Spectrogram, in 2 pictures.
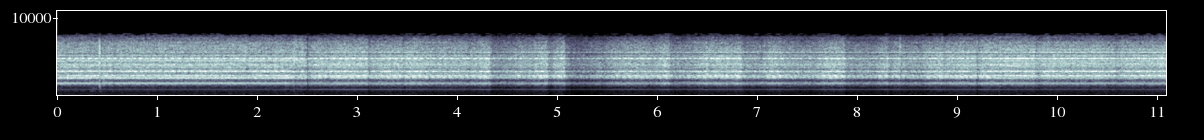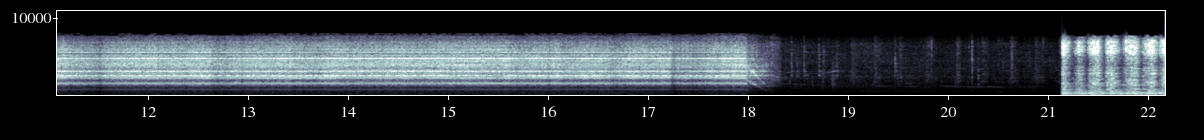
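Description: Wood lathe running with the beech workpiece spinning under abrasive: a steady whine with a sanding hiss, which stops suddenly about 18 seconds in when the lathe is switched off. After a few quiet seconds, a pull saw starts cutting through the wood with fast rasping strokes near the end.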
